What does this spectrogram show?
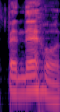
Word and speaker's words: pendejo: Yeah, but Deco, because I'm white, makes it funnier because I'm mispronouncing a slur. Also, pendejo is It's pendejo.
